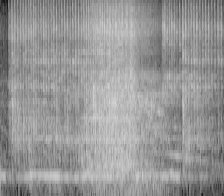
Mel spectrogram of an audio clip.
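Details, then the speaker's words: Ford Transit Connect diesel after repair with fresh auxiliary drive belt: starts and idles evenly and quietly like a sewing machine, brief light rev, no belt squeal as it had before. "anyway as you've just heard it started up like a little single sewing machine and it sounds so much quieter because haven't got that belt squeal like it did have before"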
